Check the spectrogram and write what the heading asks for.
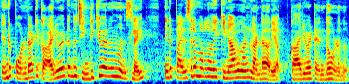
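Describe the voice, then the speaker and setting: A woman's voice: fairly high pitch, animated, fast, warm tone. Woman voicing a teasing young husband. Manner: teasing, scolding.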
